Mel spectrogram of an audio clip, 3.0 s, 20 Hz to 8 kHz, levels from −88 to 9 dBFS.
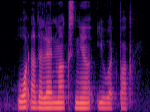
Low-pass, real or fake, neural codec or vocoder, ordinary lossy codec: none; real; none; none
